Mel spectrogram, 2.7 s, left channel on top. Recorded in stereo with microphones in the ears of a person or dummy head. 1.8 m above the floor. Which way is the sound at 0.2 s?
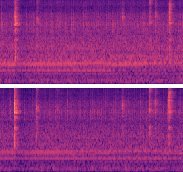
55° right (ahead or behind).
